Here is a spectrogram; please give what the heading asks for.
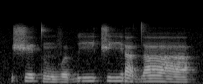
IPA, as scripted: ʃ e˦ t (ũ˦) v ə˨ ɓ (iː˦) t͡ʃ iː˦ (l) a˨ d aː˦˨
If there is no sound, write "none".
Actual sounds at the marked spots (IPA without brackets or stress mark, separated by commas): ũ˨, iː˦, ɾ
